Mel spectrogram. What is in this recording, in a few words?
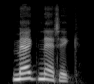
"magnetic", medical English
